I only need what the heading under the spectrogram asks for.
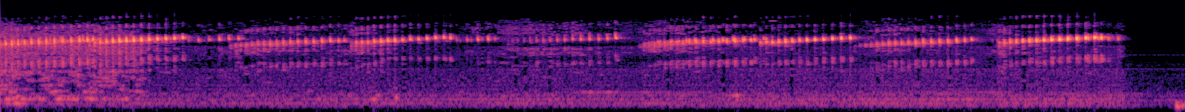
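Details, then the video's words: Chorus frog call played from a recording, likened to running a thumb along the teeth of a comb: high, rapid, rising clicking trills, each lasting about a second and repeated steadily with short gaps, over a clean quiet background. "here's an example of a chorus frog they sound like when you run your thumb along the teeth of a comb"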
